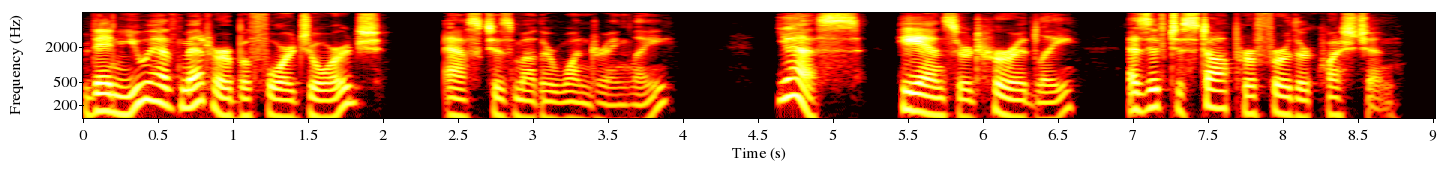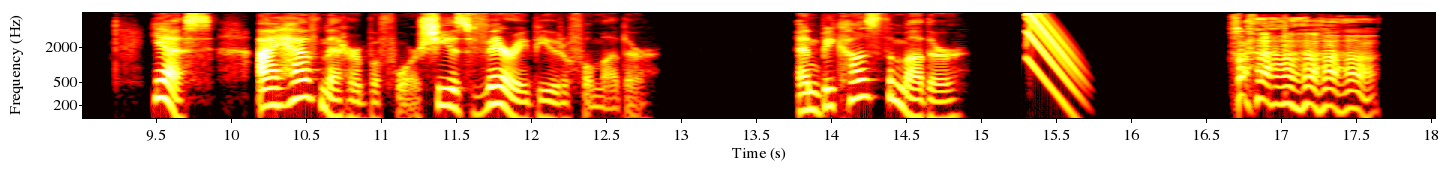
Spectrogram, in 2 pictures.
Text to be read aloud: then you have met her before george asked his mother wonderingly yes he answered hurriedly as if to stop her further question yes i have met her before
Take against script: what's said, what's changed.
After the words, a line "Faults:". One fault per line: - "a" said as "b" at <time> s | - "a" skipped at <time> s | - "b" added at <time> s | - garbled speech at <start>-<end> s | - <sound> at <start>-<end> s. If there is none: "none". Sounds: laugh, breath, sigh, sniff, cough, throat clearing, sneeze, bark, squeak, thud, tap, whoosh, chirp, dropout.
then you have met her before george asked his mother wonderingly yes he answered hurriedly as if to stop her further question yes i have met her before she is very beautiful mother and because the mother
Faults:
- "she is very beautiful mother and because the mother" added at 11.3 s
- chirp at 15.3-15.8 s
- laugh at 16.7-17.7 s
